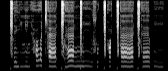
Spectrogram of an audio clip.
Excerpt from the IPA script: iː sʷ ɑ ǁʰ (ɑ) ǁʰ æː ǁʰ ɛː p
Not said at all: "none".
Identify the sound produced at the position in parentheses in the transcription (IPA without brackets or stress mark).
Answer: ɑ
